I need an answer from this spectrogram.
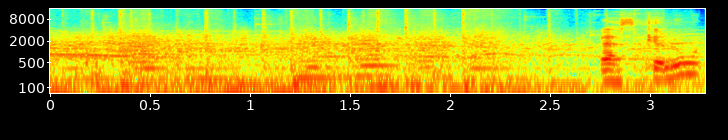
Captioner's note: dramatic music; distant shouting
